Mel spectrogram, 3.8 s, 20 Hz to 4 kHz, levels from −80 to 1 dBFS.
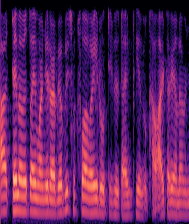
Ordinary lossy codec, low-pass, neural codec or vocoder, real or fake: none; 3.6 kHz; autoencoder, 22.05 kHz, a latent of 192 numbers a frame, VITS, trained on one speaker; fake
